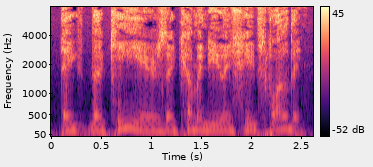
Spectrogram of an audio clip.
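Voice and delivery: ordinary talk

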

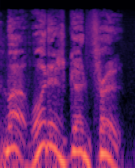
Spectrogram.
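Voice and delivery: ordinary talk

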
